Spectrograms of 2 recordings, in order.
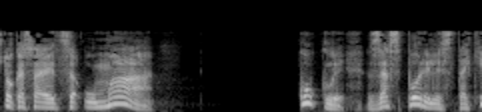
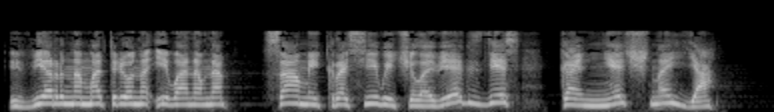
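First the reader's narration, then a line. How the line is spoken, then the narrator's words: Squeaky voice. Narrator (Russian): Петрушка и пропищал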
